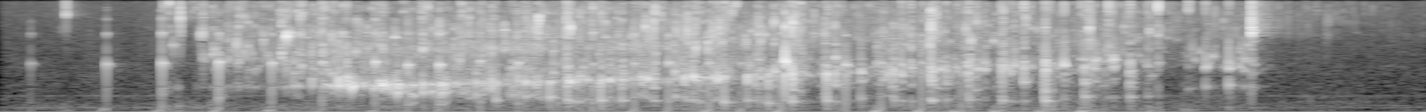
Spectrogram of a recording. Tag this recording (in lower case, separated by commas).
fill (with liquid), liquid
